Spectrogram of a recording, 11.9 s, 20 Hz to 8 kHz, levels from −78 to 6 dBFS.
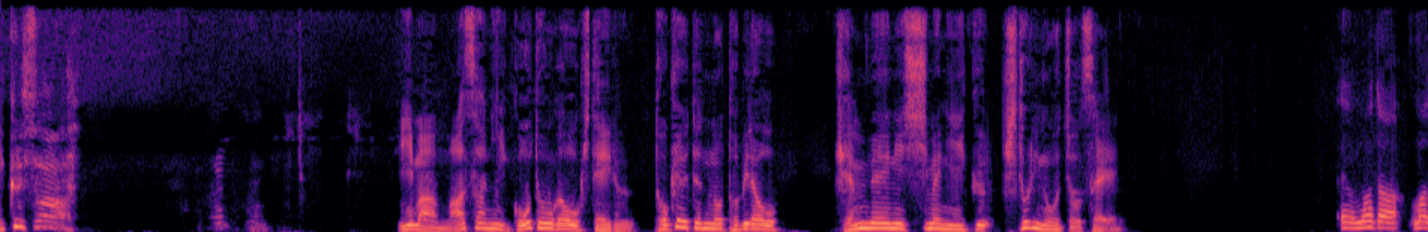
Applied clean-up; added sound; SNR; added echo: neural mask model Resemble Enhance denoiser.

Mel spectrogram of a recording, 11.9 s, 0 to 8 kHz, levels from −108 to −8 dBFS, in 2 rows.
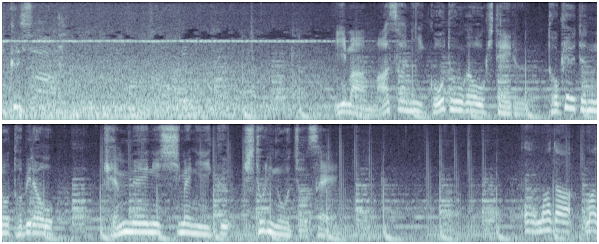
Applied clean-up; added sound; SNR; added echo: none; Rain; 16 dB; none.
